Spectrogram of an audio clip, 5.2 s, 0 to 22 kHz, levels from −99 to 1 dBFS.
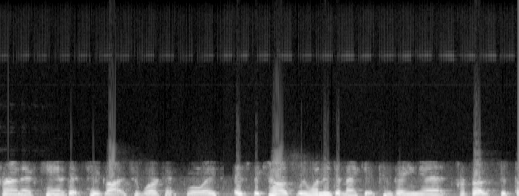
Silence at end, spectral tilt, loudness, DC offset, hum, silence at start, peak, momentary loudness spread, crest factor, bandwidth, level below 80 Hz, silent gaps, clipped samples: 0 s; -10 dB/octave; -12 LUFS; under 0.1%; none; 0.05 s; 0 dBFS; 6 LU; 12 dB; 5.2 kHz; -52 dBFS; none; 0.3%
